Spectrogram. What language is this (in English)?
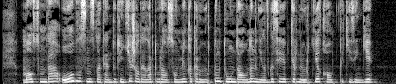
Kazakh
